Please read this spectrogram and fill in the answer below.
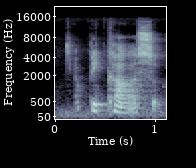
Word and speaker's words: Picasso: picasso uh picasso uh the pronunciation is picasso so he was a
